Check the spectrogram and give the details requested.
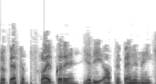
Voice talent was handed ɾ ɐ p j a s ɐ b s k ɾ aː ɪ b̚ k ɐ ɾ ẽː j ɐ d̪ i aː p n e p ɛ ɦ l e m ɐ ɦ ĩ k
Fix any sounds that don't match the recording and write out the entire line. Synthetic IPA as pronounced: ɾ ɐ p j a s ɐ b s k ɾ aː ɪ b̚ k ɐ ɾ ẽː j ɐ d̪ i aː p n e p ɛ ɦ l e n ɐ ɦ ĩ k

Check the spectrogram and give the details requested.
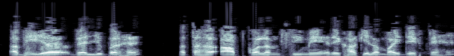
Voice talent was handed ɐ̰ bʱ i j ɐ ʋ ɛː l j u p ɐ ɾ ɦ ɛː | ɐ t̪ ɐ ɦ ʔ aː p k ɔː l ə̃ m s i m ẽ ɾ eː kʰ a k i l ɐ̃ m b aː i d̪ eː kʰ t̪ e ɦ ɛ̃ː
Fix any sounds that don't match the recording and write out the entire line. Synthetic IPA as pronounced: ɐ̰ bʱ i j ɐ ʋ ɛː l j u p ɐ ɾ ɦ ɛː | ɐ t̪ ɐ ɦ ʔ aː p k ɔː l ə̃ m s i m ẽ ɾ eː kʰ a k i l ɐ̃ m b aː i d̪ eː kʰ t̪ e ɦ ɛ̃ː

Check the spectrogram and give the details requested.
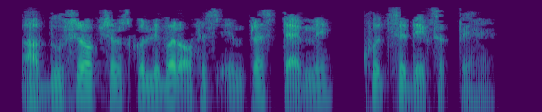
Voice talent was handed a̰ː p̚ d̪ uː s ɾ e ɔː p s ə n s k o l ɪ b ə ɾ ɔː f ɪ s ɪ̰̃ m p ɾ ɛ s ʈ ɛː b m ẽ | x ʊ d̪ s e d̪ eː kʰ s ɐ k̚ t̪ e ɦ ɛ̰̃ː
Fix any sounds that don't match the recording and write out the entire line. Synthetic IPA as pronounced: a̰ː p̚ d̪ uː s ɾ e ɔː p ʃ ə n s k o l ɪ b ə ɾ ɔː f ɪ s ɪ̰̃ m p ɾ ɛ s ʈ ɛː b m ẽ | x ʊ d̪ s e d̪ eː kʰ s ɐ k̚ t̪ e ɦ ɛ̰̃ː

